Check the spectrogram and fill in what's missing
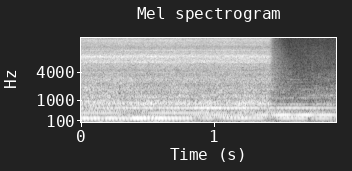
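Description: An airbrush sprays paint onto a Warhammer 40,000 Space Wolves miniature, a steady close hiss that cuts off abruptly near the end, leaving a faint hum.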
